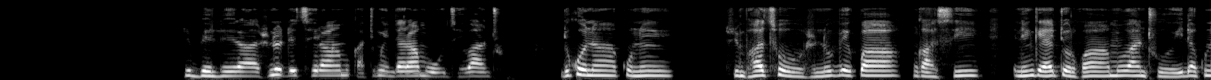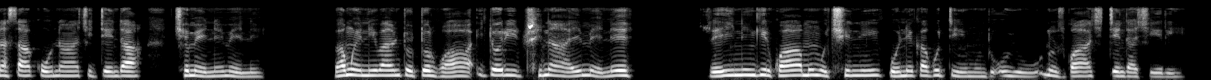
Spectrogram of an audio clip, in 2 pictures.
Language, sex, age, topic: Ndau, male, 36-49, health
